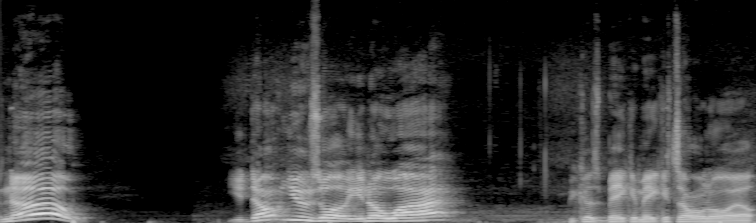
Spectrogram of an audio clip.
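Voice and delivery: booming preaching delivery at full volume. Retelling a female preacher's sermon to the congregation: imitating a Baptist preacher. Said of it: "She goes".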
